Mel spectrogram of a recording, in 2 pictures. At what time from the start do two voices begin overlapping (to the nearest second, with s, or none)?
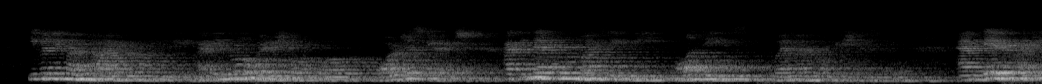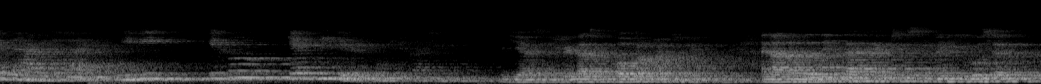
none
